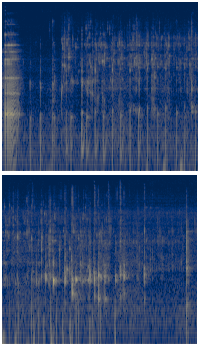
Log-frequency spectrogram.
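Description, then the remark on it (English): Beer glugs and splashes as it's poured into two glasses, a steady stream of bubbly, crackling liquid sounds lasting several seconds with no talking. “Guess who did a good pour for once? Oh, look at that. We both got good pours.”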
